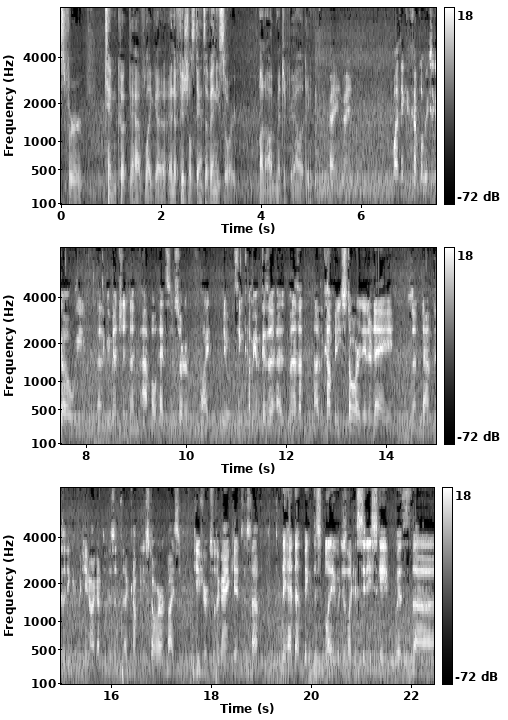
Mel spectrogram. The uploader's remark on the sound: This week we recorded LIVE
